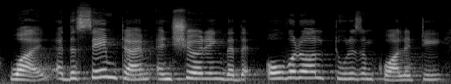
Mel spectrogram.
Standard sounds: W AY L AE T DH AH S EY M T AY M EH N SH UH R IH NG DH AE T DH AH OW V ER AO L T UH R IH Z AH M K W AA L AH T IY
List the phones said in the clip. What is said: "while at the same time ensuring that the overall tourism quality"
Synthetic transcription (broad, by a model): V AY L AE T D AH S EY M T AY M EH N SH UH R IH NG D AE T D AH OW V ER AO L T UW R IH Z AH M K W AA L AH T IY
